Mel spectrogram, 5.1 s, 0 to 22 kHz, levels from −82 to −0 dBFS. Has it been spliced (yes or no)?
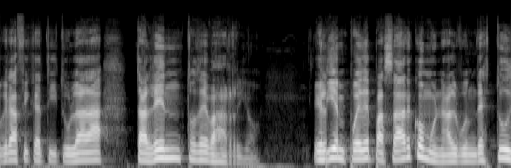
yes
